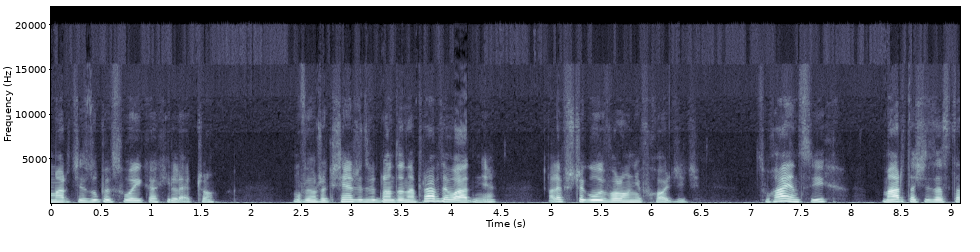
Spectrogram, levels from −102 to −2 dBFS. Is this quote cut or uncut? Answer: uncut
